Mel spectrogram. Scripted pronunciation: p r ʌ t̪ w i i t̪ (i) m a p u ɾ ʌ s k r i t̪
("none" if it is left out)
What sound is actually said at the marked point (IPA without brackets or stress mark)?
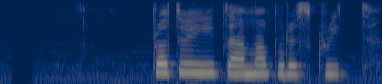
a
